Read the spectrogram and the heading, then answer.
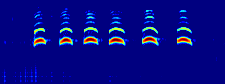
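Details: An owl gives six loud, clear, arched notes in quick succession, roughly three per second with a small gap before the fifth, against an otherwise silent background.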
